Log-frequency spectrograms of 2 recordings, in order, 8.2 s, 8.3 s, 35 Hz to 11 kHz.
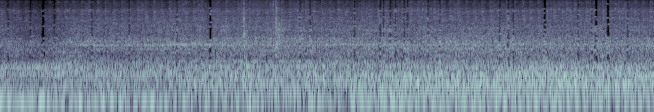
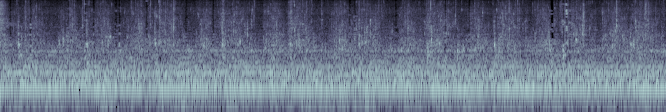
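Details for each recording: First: Old Kenmore Laundry Center top-load washer, regular cycle, cold/cold water, large water level, washing a load of clothes: loud, steady rumble with rough, uneven churning and shaking through the spin; cause unclear. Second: 2007 Kenmore laundry center (Frigidaire-built), regular cycle, cold water, large water level: a steady low motor hum with rhythmic sloshing as the agitator swings back and forth. Smooth, normal agitation with no knocks.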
